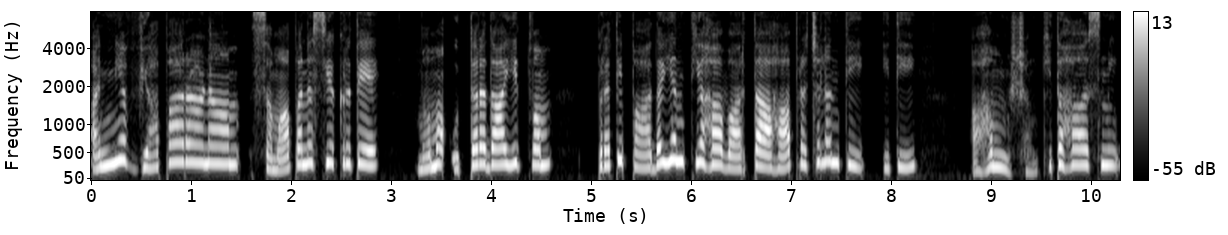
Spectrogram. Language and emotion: Sanskrit, fearful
